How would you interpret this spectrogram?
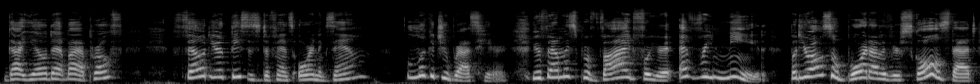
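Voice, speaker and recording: Woman voicing a brash, lively male boss. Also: high voice, normal speed, voice pushed up. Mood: brash scolding. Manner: flippant, scolding, casually bossy. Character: brash, cocky male boss, teasing and lecturing.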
